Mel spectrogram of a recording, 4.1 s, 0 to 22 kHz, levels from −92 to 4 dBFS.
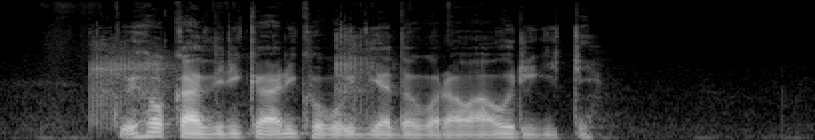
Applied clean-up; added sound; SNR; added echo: none; Fart; 20 dB; none.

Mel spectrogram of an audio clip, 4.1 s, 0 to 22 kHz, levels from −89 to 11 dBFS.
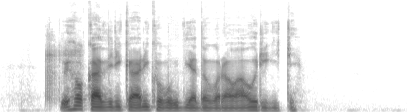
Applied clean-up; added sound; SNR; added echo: neural mask model DeepFilterNet 3.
